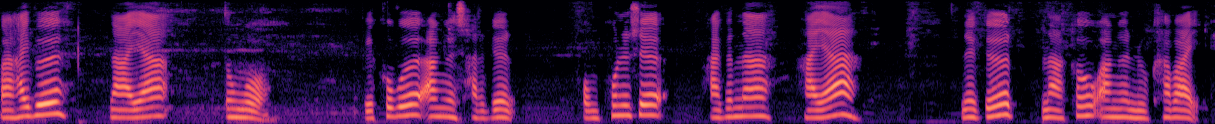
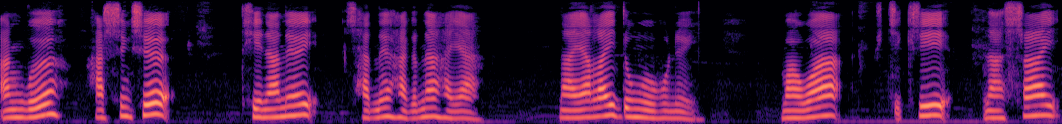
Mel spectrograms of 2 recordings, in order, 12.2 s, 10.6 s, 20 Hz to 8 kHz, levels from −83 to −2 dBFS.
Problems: constant background noise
